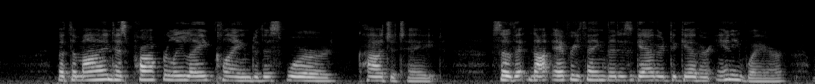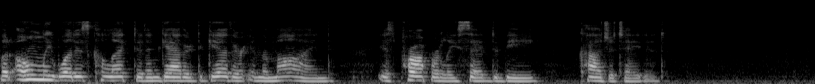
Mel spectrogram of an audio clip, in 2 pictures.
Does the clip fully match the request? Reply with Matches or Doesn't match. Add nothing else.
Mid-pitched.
Matches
